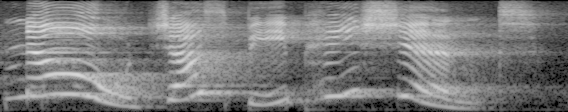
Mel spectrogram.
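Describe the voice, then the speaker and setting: A woman's voice: fairly low pitch, little pitch movement, slow, echoey room, recorded from a distance, pitched below the performer's own voice. A woman voicing a bossy caterpillar friend who scolds emphatically. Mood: exasperated.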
